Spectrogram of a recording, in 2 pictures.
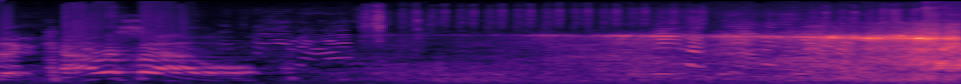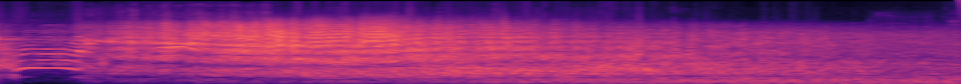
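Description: Aerobatic jets fly a carousel manoeuvre at the Yeovilton Air Day airshow. A commentator's voice comes first, then the jet roar builds from faint to a loud, sustained, sweeping rush as the aircraft pass close overhead.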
